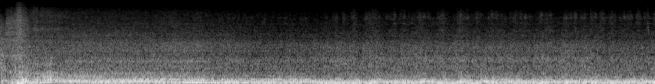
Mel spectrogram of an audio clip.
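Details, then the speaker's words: Freshly rebuilt 416ci LS stroker during retuning, warm at 125° coolant temperature: it catches quickly and settles into a deep, steady, even idle with no hunting or misses. A healthy warm restart. "Nice. So, that's pretty solid right there. Uh, I'm not going to touch that at all."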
